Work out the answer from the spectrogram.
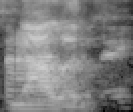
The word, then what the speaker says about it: Nallon: It's like an Allen. So you say Allen with an N in the front.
